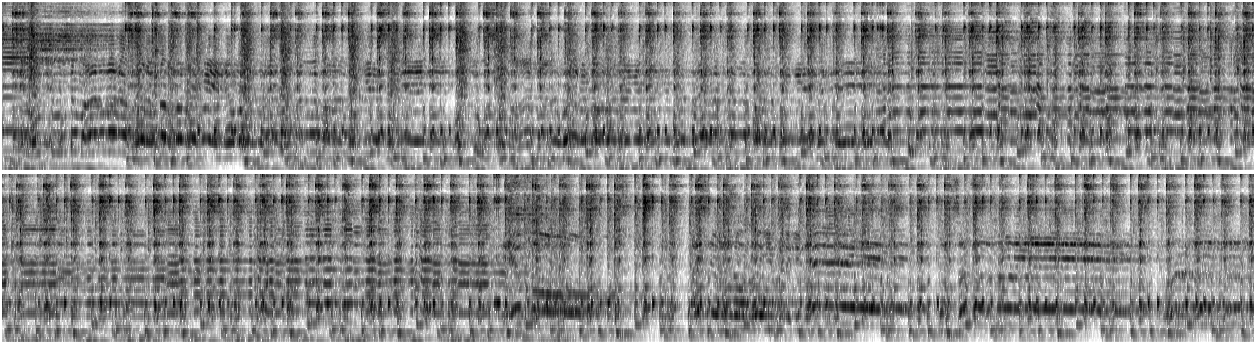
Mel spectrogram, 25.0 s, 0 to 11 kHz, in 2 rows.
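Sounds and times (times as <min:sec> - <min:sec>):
brass band playing: 0:00.0 - 0:06.4, 0:08.4 - 0:18.6
steady drum beat: 0:00.0 - 0:25.0.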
